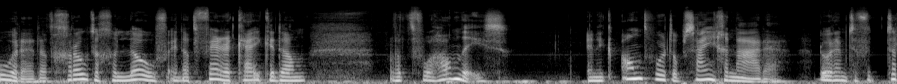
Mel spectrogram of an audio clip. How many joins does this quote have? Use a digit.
2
